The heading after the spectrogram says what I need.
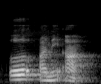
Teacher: स्वराचं उच्चारण कसं होतं, तर कंठ उच्चारानुसार असणारे स्वर कोणते, तर ते दोन आहेत, अ आणि आ. अ आ यांचा उच्चार कंठातून होतो म्हणून त्यांना कंठ्य स्वर असे म्हणतात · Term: कंठ स्वर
